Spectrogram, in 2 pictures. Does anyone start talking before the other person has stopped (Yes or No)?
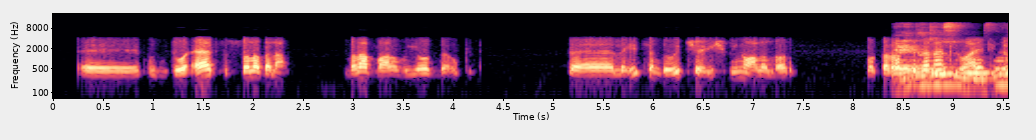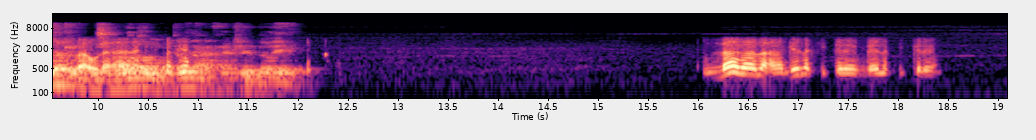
Yes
